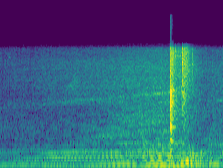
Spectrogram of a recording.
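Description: Air rifle shot about three and a half seconds in: a sharp crack, then a moment later a second sharp report as the pellet strikes the metal rat knockdown target. Under it a low steady hum grows louder.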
